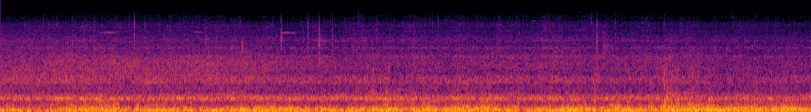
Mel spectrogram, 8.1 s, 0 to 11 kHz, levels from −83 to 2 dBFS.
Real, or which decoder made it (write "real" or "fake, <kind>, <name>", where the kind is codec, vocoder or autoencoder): real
